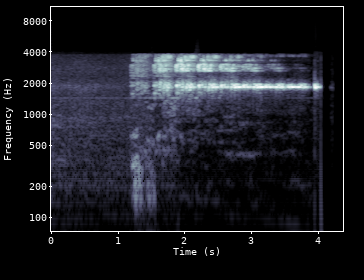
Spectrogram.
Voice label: Call recording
